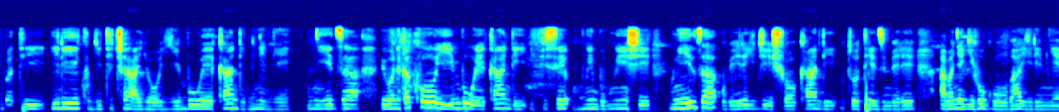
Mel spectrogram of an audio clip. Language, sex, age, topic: Rundi, male, 25-35, agriculture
